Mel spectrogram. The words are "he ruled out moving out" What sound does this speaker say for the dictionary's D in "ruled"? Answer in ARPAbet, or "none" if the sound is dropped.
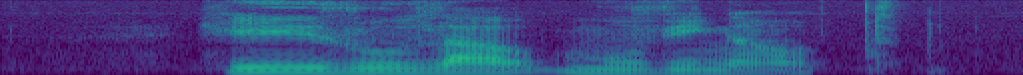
none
